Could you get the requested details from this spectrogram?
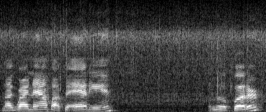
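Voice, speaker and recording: A woman's voice: lowish voice, moderate pace. A middle-aged woman talking viewers through a home cooking recipe in a chatty, casual way, speaking to "you guys" as she cooks at her kitchen stove. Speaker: home cook vlogger. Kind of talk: casual cooking vlog narration. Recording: faint noise, food sizzling in the pan.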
